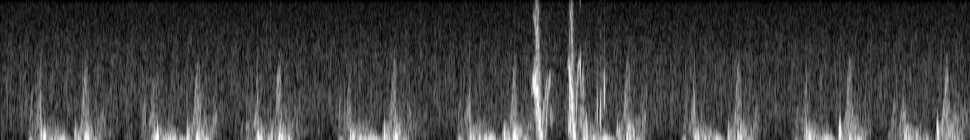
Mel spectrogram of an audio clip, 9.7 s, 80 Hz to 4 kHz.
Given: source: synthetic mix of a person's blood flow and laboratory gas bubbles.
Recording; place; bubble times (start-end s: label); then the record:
Doppler ultrasound of blood flow; precordium
5.29-5.54 s: bubbles
5.65-5.90 s: bubbles
5.94-6.08 s: bubbles
From the record:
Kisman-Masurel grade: 213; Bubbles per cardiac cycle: several, 3 to 8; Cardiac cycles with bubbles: 1 to 10%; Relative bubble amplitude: loud (0.450 to 0.775); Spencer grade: 1 (occasional bubble signal discernible with the cardiac motion signal, with majority of cardiac periods free of bubbles); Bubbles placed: only in the low amplitude regions of the cardiac cycle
